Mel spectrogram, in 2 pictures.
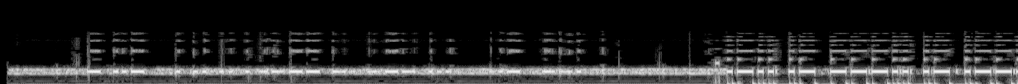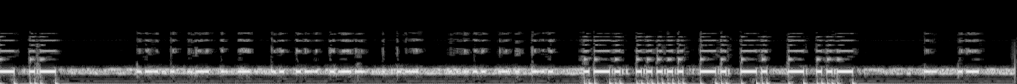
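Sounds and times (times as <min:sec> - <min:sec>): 
40m continuous wave radio signal: 0:00.7 - 0:20.3.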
